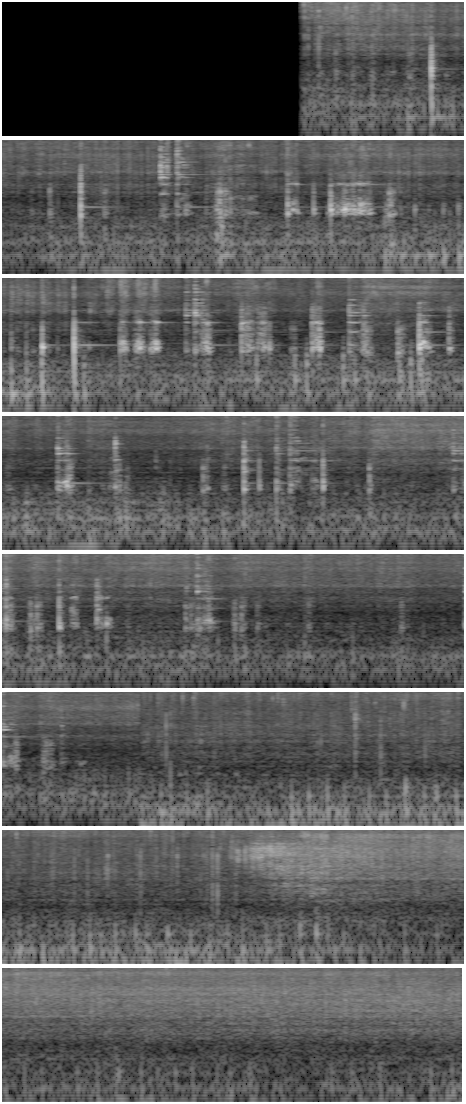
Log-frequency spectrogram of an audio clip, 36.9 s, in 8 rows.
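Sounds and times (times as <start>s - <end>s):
food sizzling in a wok: 3.0s - 36.9s
spatula scraping and clacking wok: 3.1s - 24.0s.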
